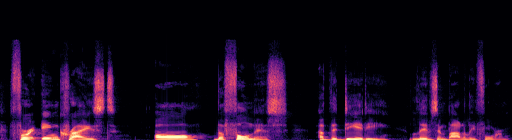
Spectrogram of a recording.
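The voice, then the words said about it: Slow, deliberate reading. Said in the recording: “I'm going to read it slowly.”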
